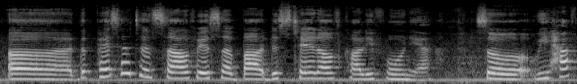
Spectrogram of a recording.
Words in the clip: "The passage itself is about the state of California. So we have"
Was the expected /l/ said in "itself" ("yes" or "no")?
yes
